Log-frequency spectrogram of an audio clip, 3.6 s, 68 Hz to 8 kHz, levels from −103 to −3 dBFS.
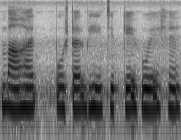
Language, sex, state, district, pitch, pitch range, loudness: Hindi, female, Madhya Pradesh, Katni, 200 Hz, 195-205 Hz, -15 LUFS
